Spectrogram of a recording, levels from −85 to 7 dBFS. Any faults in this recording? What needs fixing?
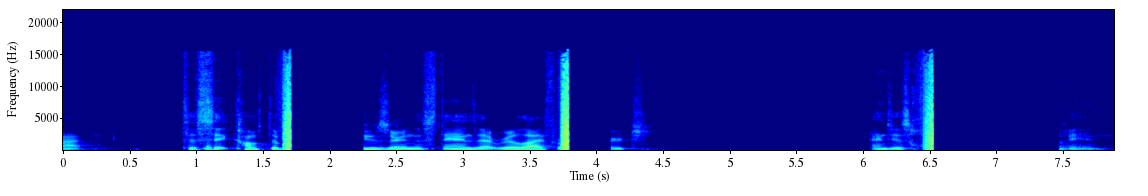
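You've got wireless microphone squelch dropouts at 1.53–2.26 s, 3.67–4.11 s and 6.31–7.49 s. Each time the RF signal fades, hiss swells, and the receiver's squelch mutes the speech for 555 ms, 323 ms and 950 ms. Shorten the transmitter-to-receiver distance, keep line of sight, and use diversity receivers.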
